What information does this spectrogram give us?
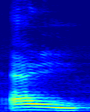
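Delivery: आओ said loud, low and open, mouth rounding wide; loud teaching demo. Shown as a demonstration. Teacher contrasting ow with ou for children, loud demo. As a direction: show the ow sound of आओ loud and clear. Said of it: "look at my mouth".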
